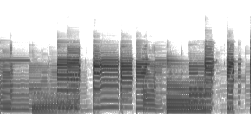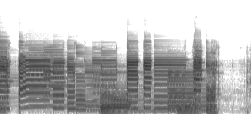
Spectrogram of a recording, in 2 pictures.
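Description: Fender American Special Telecaster played clean on its bridge Texas Special single-coil pickup: a bright run of strummed chords and picked single notes that stops shortly before the end.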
